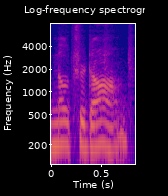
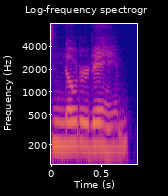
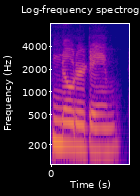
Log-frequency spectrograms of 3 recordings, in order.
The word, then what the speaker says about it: Notre Dame: it at first i i said i said no tradom like that's how i would say it but then my mom was like no it's notre dame yeah because there are like colleges here that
